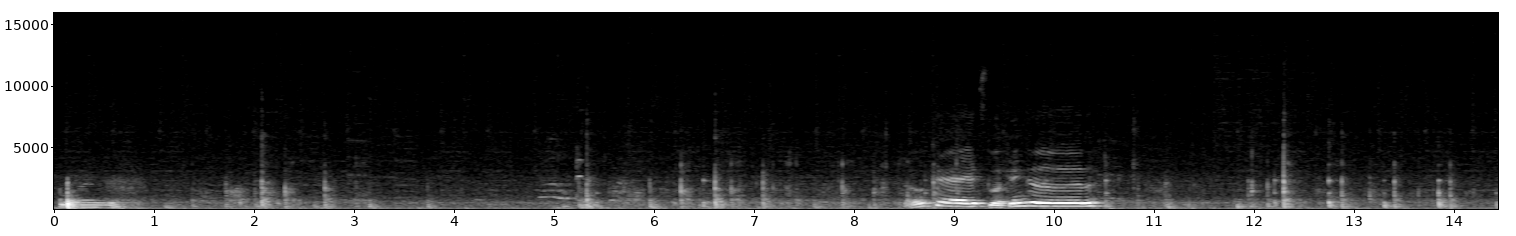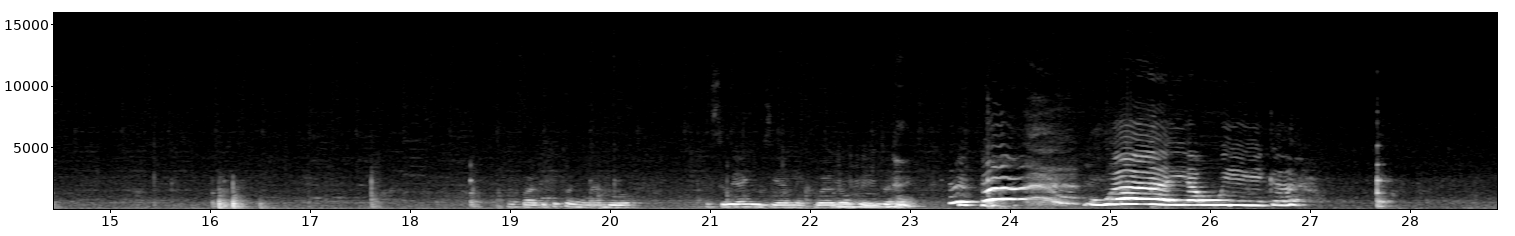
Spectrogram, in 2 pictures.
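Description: A whisk clinks and scrapes against a bowl.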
